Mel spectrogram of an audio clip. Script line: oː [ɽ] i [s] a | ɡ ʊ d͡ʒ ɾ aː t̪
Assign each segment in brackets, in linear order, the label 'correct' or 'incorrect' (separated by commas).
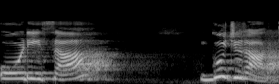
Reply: correct, correct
